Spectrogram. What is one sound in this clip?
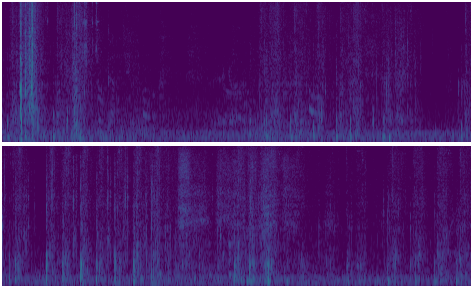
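Footsteps tread across a hard floor indoors.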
